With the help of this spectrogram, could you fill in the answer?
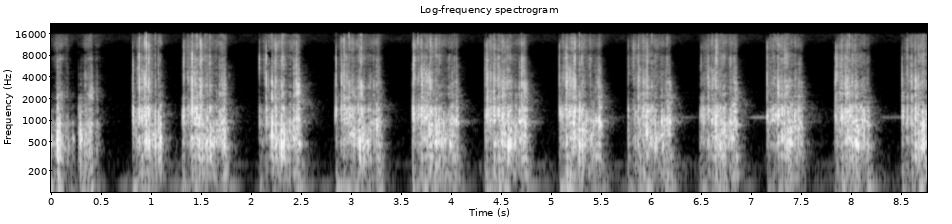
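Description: A hollow, empty white Adidas Superstar sneaker with a leather upper, black stripes and a rubber shell toe is held in the hand and scratched and tapped with long pink nails. Short bursts of dry, crinkly scratching repeat at a steady pace, with quiet gaps between them. The sound sits mostly in the mid range, with little low end and no ringing after each burst.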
